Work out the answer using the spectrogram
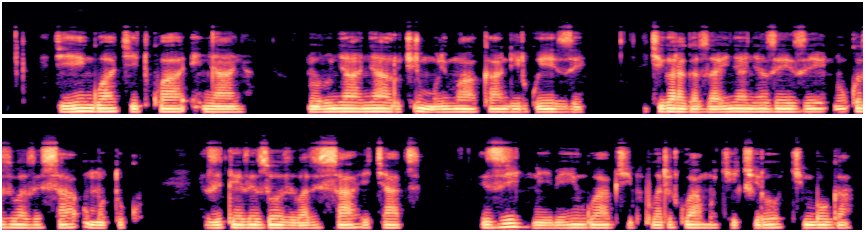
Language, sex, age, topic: Kinyarwanda, male, 18-24, agriculture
